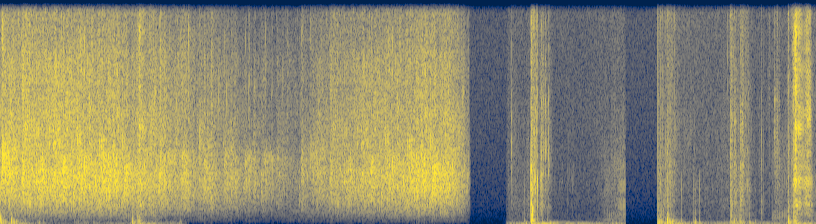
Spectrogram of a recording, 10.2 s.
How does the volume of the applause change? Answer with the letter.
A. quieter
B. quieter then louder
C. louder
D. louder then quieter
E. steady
B.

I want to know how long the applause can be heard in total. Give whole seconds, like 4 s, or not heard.
6 s.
